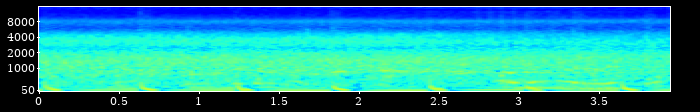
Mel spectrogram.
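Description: Chitrakote waterfall roaring as a steady, loud broadband rush of falling water, with low rumbling and intermittent bumps near the microphone and no clear speech.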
